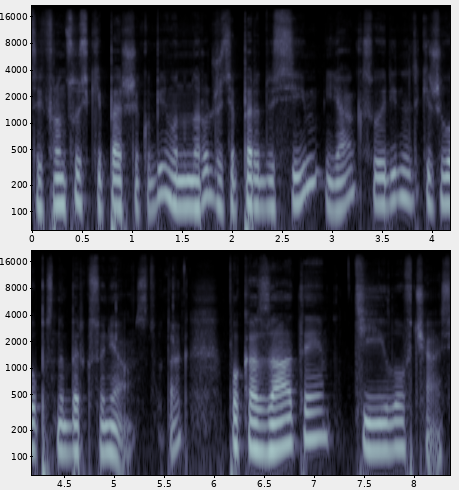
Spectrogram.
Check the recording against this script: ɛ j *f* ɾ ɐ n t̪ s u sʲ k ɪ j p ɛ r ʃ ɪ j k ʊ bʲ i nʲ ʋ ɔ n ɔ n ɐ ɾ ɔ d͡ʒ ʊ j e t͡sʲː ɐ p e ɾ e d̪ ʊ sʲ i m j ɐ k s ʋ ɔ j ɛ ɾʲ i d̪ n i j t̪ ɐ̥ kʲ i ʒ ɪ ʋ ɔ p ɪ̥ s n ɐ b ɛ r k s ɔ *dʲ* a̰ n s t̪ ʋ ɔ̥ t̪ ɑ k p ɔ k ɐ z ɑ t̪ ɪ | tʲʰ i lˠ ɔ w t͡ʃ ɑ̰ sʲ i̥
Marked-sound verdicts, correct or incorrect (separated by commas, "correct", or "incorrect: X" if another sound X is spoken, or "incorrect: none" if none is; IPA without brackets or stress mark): correct, incorrect: nʲ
